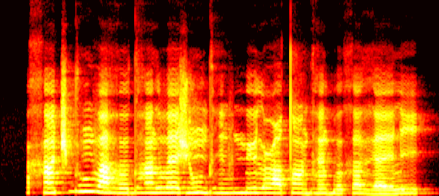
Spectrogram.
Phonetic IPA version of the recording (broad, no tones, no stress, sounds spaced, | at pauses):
x ã t͡ʃ dʱ ũ v a ɦ ɵ dʱ ã l β ɛ ʒ ũ dʱ ĩ v m y l ʕ y tˤ ũ ɡʱ ɛ̃ l b ɵ x ɜ ɣ ɛ e̯ l i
